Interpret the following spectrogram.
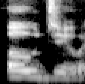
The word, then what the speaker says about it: Odoo: it's called Odoo. It's spelled Odoo.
